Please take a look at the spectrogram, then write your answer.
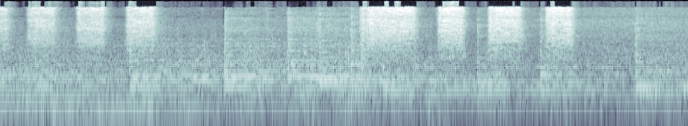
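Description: Spray paint laid in a thick coat onto a flat object: a loud hissing aerosol in repeated bursts of about half a second to a second, separated by short gaps, close to the microphone.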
